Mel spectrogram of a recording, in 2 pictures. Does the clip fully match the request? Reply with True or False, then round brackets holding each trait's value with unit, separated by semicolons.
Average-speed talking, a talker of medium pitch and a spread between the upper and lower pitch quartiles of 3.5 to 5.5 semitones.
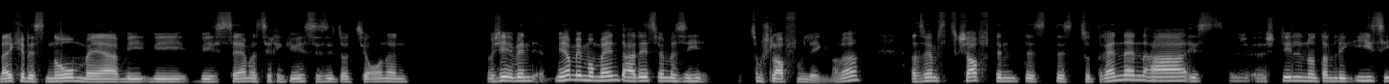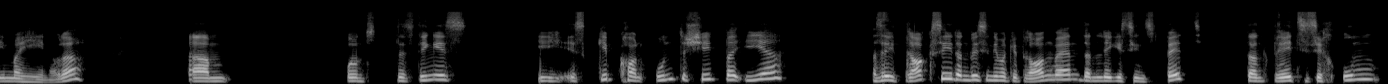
True (170 wpm; 160 Hz; 5.2 semitones)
